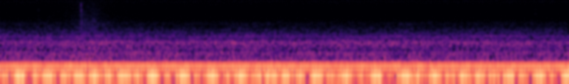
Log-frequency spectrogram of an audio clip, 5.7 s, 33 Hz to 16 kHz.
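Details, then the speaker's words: Amaran 60x S COB video light, smart fan mode set as low as 10 with no change in sound: steady, even low hum with a soft airy hiss; fan noise comes equally from front and rear; normal cooling fan running. "And it's the same. The fan noise on the 60XS emits from the front of the light and the rear equally, so you really can't escape the fan noise."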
